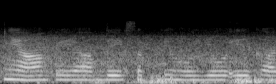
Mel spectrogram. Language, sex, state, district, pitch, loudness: Hindi, female, Haryana, Charkhi Dadri, 205 Hz, -15 LUFS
